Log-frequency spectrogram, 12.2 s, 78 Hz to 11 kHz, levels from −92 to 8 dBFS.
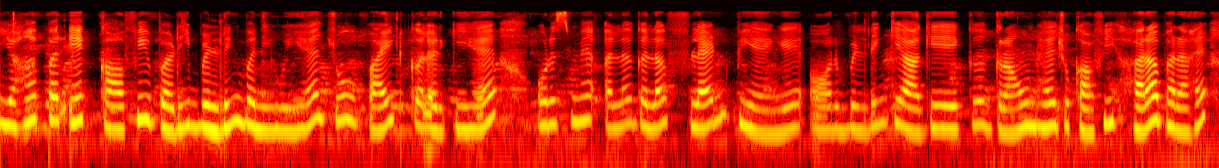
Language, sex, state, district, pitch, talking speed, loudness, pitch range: Hindi, female, Andhra Pradesh, Chittoor, 265 Hz, 45 wpm, -23 LUFS, 240-305 Hz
